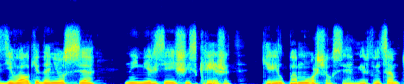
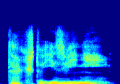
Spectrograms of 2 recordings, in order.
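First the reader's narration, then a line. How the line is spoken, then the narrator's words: Sighing. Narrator (Russian): Девушка вздохнула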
